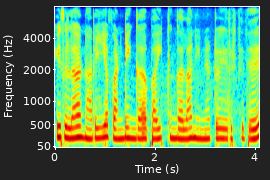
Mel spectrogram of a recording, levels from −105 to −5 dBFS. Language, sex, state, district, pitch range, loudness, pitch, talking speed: Tamil, female, Tamil Nadu, Nilgiris, 205-225 Hz, -15 LUFS, 215 Hz, 100 wpm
